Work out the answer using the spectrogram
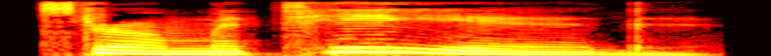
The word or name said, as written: stromateid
